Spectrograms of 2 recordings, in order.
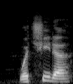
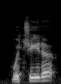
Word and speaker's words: Wichita: Wichita, Kansas. Is that how you pronounce it? Wichita? No, Wichita.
